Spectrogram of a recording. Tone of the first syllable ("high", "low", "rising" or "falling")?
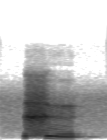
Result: low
